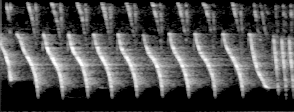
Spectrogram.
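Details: Canary singing to provoke a rival, a recording meant to teach young canaries their song. Steep falling whistled sweeps repeat about four times a second, each dropping sharply, with a brief rapid trill closing.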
